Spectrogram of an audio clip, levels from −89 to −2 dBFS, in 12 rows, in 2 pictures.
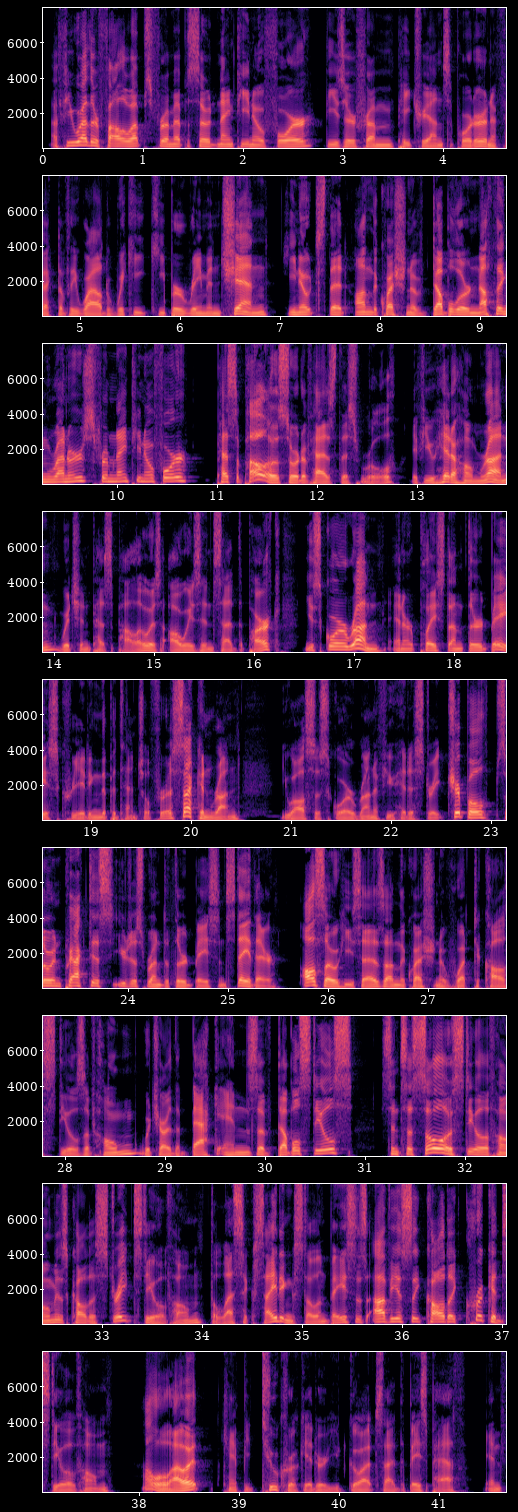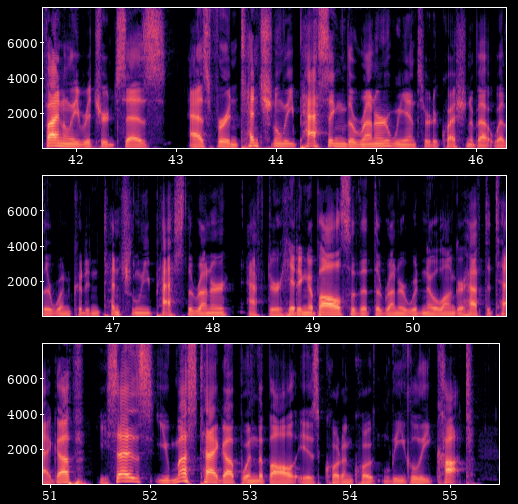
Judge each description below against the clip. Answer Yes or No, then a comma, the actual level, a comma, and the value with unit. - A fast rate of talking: Yes, fast, 220 wpm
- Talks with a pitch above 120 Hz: No, low, 115 Hz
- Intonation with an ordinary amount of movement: No, wide, 5.7 semitones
